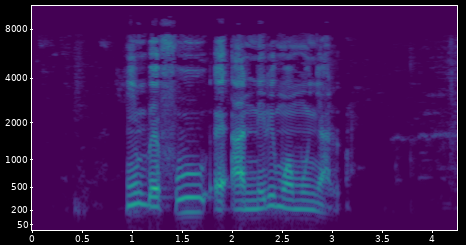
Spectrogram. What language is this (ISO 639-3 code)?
fue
